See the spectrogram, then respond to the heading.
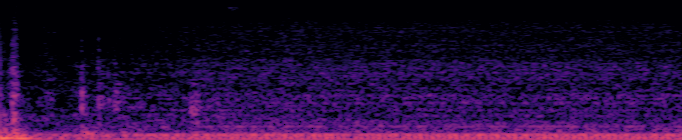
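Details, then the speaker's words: Nissan Note automatic idling smoothly with a steady low hum and no squeak; engine running normally. "Completely silent, so it's just the engine running now. So, that's okay."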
